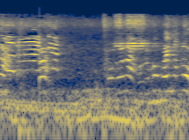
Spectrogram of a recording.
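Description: Road traffic running steadily on a busy street, with people's voices talking over it.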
